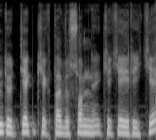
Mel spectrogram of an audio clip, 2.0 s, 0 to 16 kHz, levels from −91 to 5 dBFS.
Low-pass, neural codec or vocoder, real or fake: 14.4 kHz; none; real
